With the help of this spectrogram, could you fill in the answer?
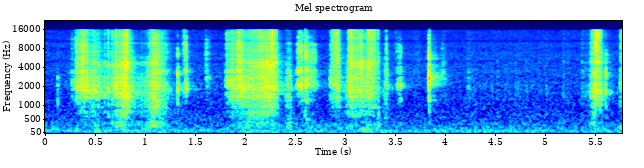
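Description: A dry, yellow oval bar of solid soap is held in the hand and shaved with a box cutter blade. Bright, raspy scraping strokes come in irregular bursts, some long and some short and clipped. A quiet pause follows before one last quick shave at the end.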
